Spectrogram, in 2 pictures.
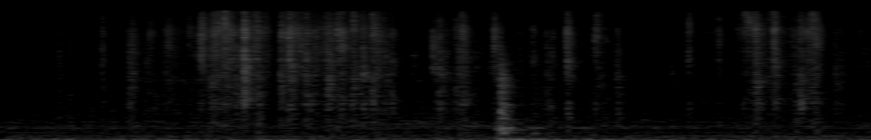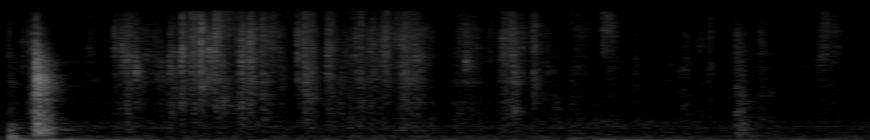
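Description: Trading cards being shuffled and flipped in gloved hands: irregular crinkling and rustling, with one sharp tap about halfway through.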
